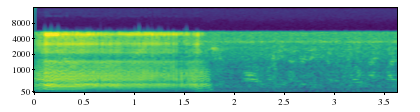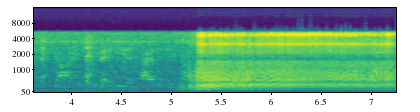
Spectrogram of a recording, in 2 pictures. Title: - 2014 11 01 Snoring away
